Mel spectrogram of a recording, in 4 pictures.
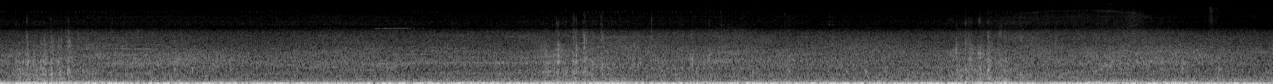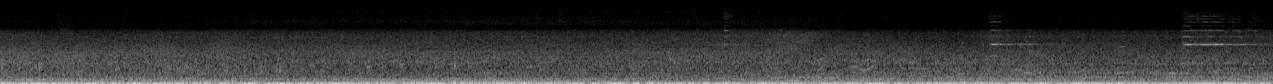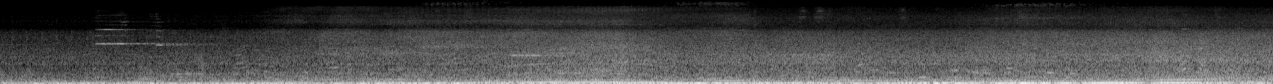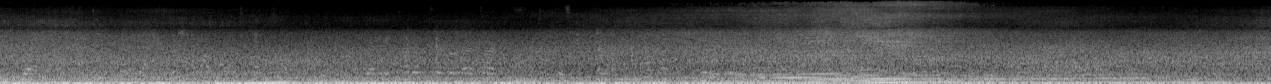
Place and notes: cologne, barbarossaplatz, verkehrszufluss pfälzer strasse - koeln, barbarossaplatz, verkehrszufluss pfälzerstrasse 02
strassen- und bahnverkehr am stärksten befahrenen platz von köln - aufnahme: nachmittags
soundmap nrw:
